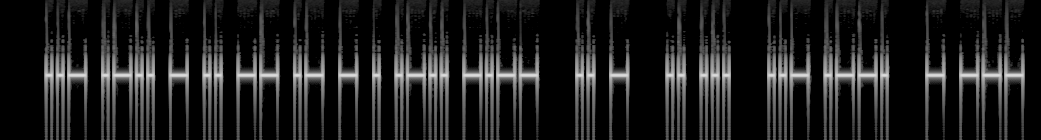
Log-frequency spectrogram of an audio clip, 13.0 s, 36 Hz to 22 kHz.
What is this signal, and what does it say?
Morse code, heard as a keyed tone, about 17 wpm, 700 Hz. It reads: ULTIMATELY IT IS UP TO
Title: Sentences from Top 1200 Words 17wpm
